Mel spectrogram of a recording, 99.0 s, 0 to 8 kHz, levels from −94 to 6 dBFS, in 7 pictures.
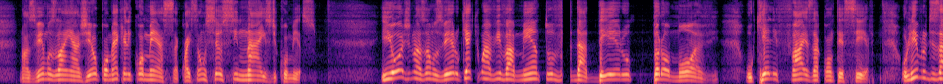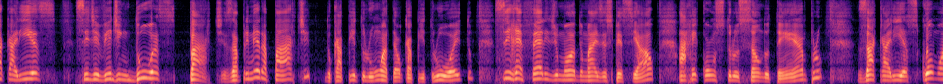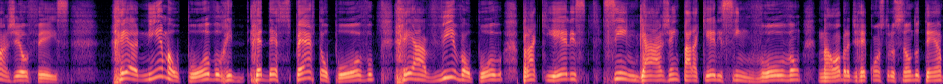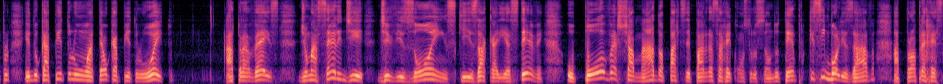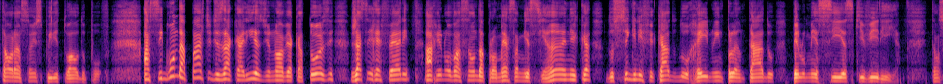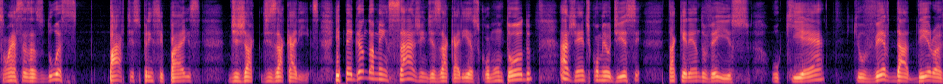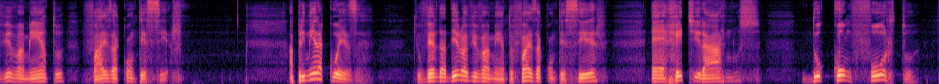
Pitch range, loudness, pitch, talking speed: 130-175 Hz, -18 LUFS, 150 Hz, 125 wpm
